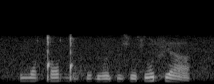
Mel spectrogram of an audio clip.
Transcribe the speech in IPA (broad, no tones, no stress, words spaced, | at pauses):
vɔǃɔ ɡ͡ǃoxuɡʷẽ piçõçõ fʲa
